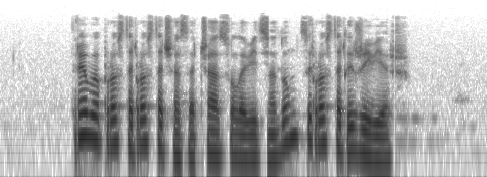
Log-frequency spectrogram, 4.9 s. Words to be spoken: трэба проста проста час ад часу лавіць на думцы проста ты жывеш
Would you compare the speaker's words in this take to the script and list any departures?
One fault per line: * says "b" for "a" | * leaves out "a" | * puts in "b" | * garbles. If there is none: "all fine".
all fine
